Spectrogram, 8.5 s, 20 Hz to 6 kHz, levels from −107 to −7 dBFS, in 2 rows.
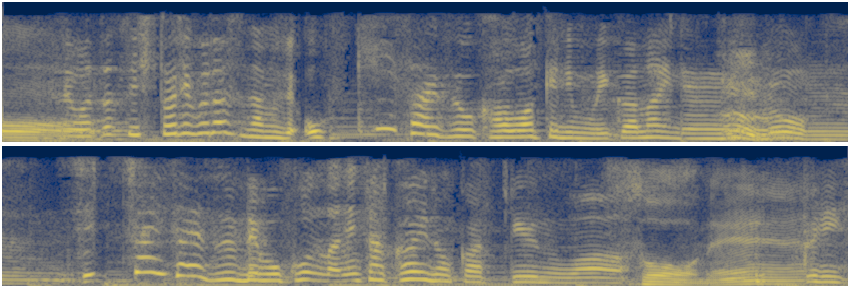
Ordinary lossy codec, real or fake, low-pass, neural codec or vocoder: AAC, 24 kbps; fake; 5.4 kHz; codec, 16 kHz, 4 kbps, X-Codec, HuBERT features, trained on balanced general audio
